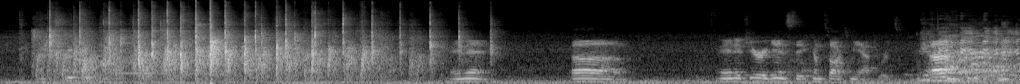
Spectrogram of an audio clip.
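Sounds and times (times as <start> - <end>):
audience applauding: 0.0 - 5.0
speech: 4.6 - 5.0, 5.7 - 6.4, 7.2 - 10.2
laughter: 9.2 - 10.2.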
